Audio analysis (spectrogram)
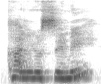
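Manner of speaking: native-speaker question climbing on "me"; native English speaker accent. Shown as a demonstration. Teacher models asking like a native speaker, rising native accent. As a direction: native English intonation, lift "me" at the end. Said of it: "sound like the native speaker".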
